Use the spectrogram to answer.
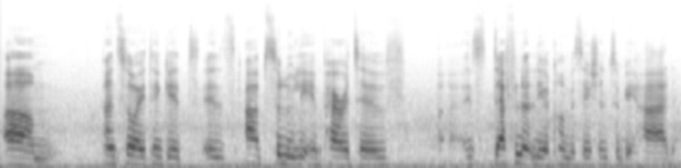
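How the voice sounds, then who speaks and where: A woman's voice: lowish voice, flat delivery, brisk, background noise. A woman from Barbados with a Barbadian accent, hosting an interview and affirming her guest often. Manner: warm affirming, frequent "right" and "mm-hmm". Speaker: host.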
